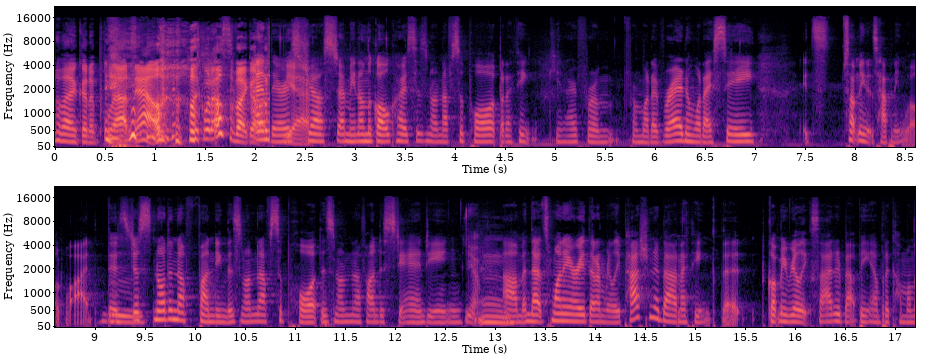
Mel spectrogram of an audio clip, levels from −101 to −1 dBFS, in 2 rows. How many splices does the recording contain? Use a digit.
1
